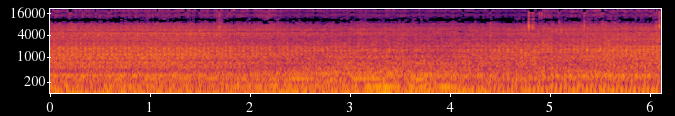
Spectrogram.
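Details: Mini Cooper D three-cylinder diesel at idle: loose, uneven rattle under the beat from a broken dual mass flywheel, which holds the clutch springs and fails through wear and tear; described symptoms are juddering after lifting the clutch and hissing.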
